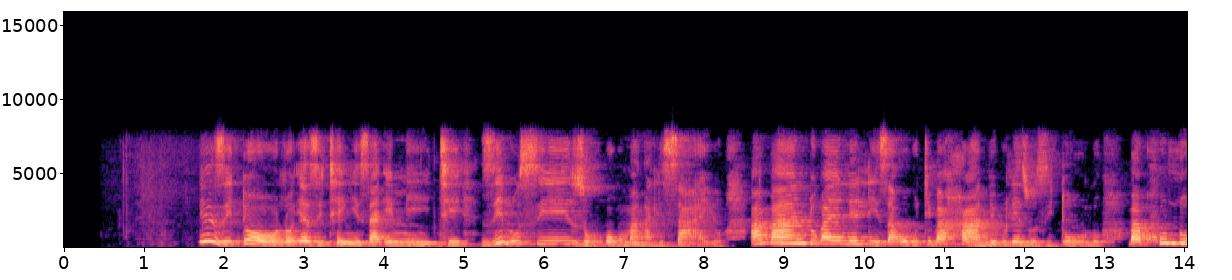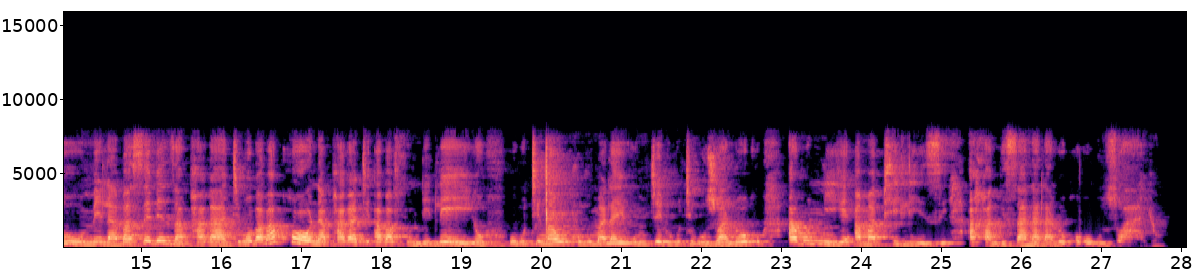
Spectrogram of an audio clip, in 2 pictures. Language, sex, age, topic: North Ndebele, male, 36-49, health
